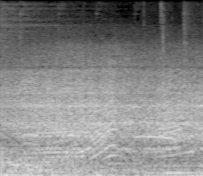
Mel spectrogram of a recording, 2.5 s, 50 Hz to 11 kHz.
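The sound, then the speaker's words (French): Formula 1 racing cars starting their engines on a 1958 Havana street circuit make a dense, continuous roar that stays loud and steady without a break. “Le vacarme des Formule 1 qui démarre fait trembler les murs du quartier huppé de Malecón.”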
